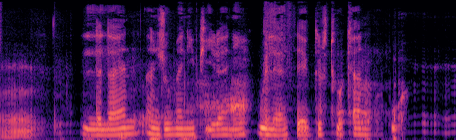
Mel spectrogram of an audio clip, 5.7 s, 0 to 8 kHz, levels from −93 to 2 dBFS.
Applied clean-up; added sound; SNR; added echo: neural mask model RNNoise.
